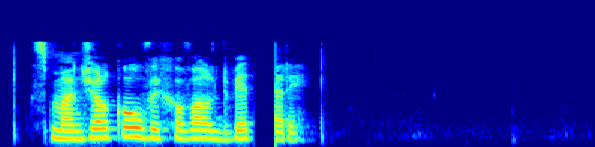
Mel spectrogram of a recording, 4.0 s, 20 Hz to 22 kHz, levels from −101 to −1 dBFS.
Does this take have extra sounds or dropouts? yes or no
yes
